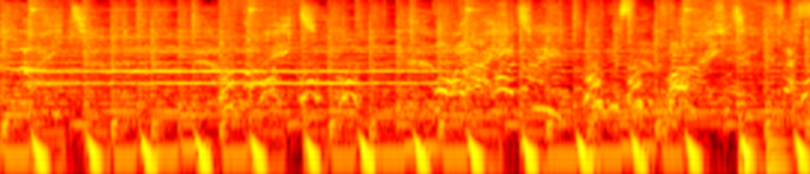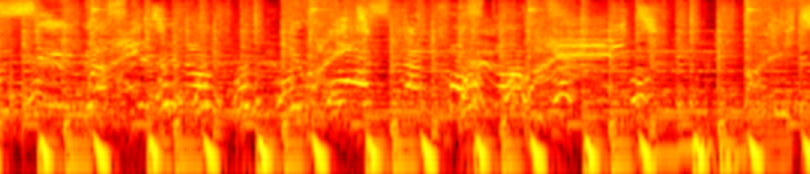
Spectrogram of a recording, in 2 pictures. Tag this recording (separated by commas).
Funk, Music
